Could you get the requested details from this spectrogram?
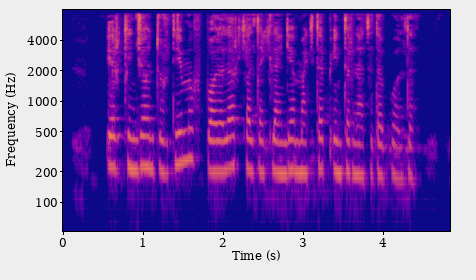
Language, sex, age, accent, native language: Uzbek, female, 12-17, Toshkent viloyati, Uzbek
